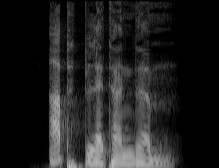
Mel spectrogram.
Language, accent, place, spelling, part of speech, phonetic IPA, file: German, Germany, Berlin, abblätterndem, adjective, [ˈapˌblɛtɐndəm], De-abblätterndem.ogg
- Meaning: strong dative masculine/neuter singular of abblätternd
